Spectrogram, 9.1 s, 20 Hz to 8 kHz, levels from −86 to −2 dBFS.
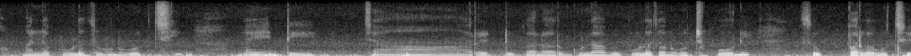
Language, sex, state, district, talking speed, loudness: Telugu, female, Andhra Pradesh, Srikakulam, 70 wpm, -20 LUFS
